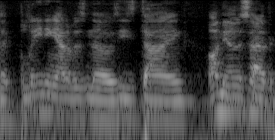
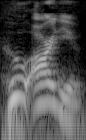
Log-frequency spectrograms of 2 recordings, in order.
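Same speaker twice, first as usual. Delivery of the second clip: loud, higher shouted question; retold shout; 7 semitones higher, 10 dB louder, slower than usual. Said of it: "He's like".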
